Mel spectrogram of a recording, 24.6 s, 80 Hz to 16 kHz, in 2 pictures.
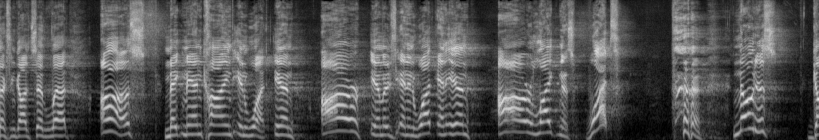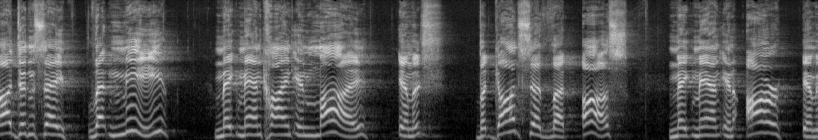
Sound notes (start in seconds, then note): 10.1 chuckling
